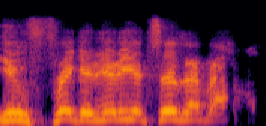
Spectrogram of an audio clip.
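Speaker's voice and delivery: put-on very high, shrill, loud, angry yelling. Retelling how the old man yelled at everybody: imitating John Vigorito yelling. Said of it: "he did nothing but yell at everybody".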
